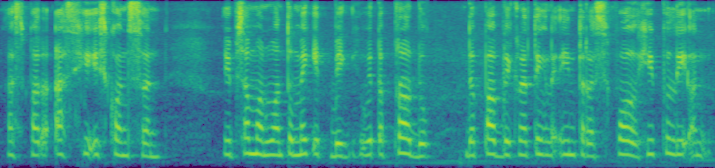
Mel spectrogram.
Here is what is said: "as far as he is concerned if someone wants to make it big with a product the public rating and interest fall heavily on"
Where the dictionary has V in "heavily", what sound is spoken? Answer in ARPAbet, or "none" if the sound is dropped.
F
